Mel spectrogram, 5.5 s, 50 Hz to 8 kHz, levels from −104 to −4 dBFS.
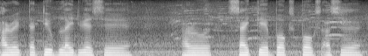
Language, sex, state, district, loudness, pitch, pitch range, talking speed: Nagamese, male, Nagaland, Dimapur, -15 LUFS, 125 Hz, 120-130 Hz, 120 wpm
